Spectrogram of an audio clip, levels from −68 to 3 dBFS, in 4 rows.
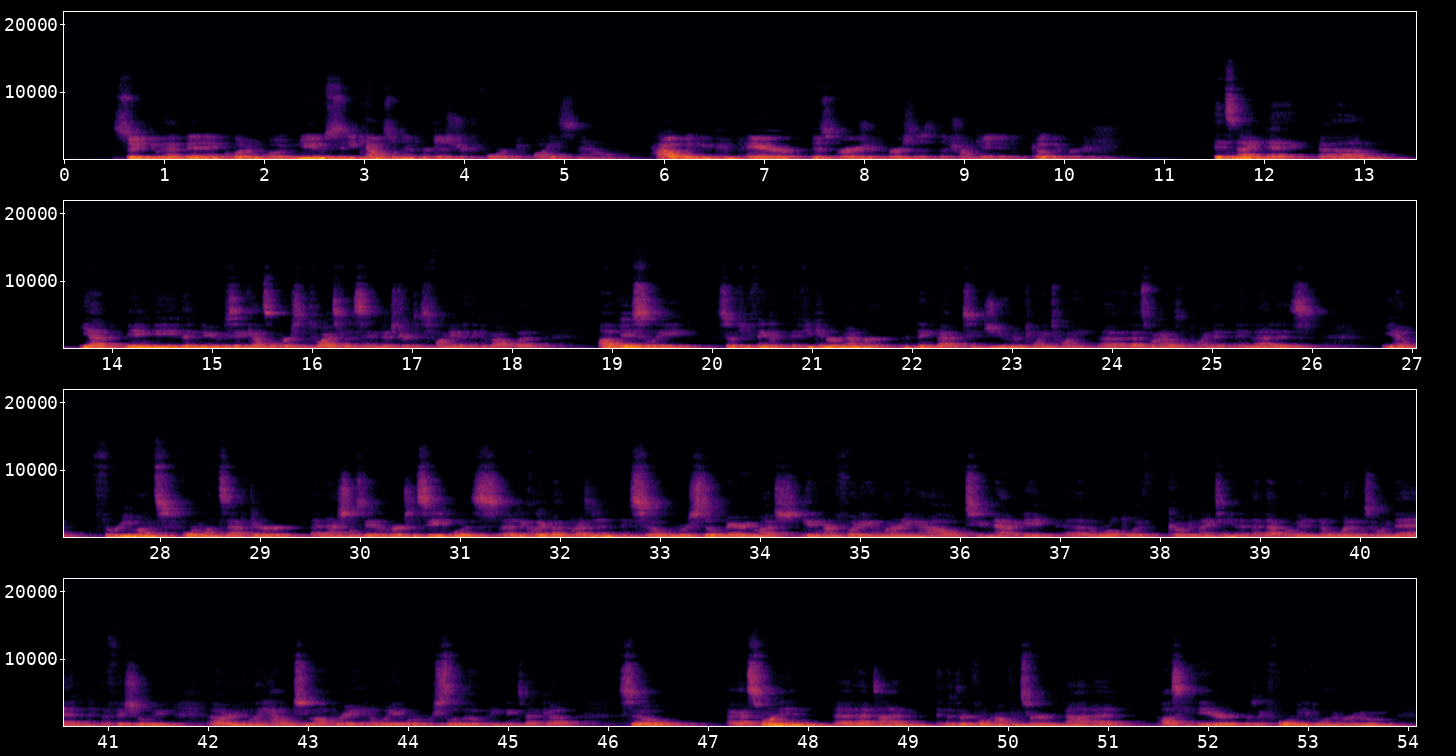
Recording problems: off-mic speech; far
room echo; noticeable; dies away in 0.8 s

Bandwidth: 14.5 kHz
